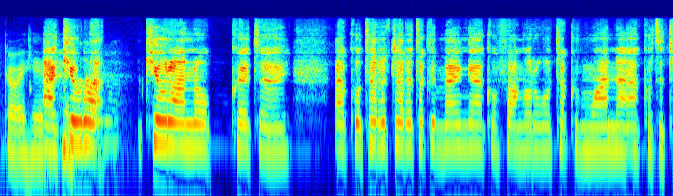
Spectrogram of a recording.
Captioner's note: speaking in foreign language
